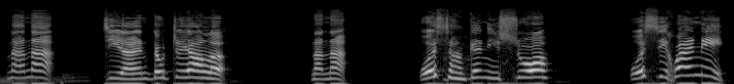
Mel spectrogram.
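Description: Shy little rabbit boy, high-pitched, slow, hesitant, earnest, dry recording, children's audio drama. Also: a bit bright, dry recording, soft background music. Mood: bashful, lovestruck. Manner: bashful, hesitant.

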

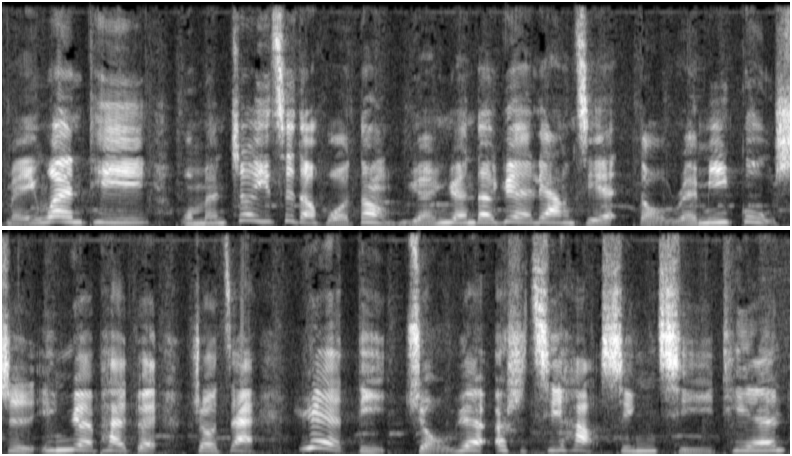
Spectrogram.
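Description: A woman's voice: sits high, animated, slow, hardly any pauses, a bit bright. A woman co-hosting a children's event promo, explaining a snack-making activity in an eager, bubbly way. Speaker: co-host who teaches snack making.

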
